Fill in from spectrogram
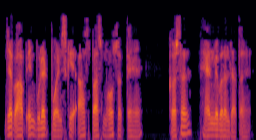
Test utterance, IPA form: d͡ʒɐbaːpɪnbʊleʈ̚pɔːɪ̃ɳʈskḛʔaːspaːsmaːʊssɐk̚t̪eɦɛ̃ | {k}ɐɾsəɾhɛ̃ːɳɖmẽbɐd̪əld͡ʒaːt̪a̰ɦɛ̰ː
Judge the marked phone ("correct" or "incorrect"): correct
